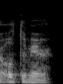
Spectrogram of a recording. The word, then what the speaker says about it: Ultimere: um, um, it's I would prefer Ultimere Ultimere because Ultimere I've heard it. Archives. The name I got it from is pronounced. There's like two pronunciations, but Ultimere is okay.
